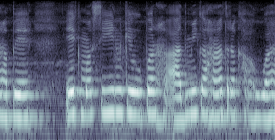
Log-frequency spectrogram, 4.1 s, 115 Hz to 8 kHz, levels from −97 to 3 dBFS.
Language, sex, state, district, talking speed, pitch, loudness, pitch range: Hindi, female, Jharkhand, Garhwa, 175 wpm, 245 Hz, -17 LUFS, 230-250 Hz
